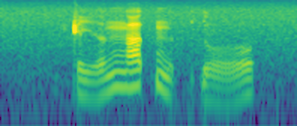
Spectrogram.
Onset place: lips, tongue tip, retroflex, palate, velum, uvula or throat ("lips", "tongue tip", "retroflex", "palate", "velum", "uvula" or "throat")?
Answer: retroflex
